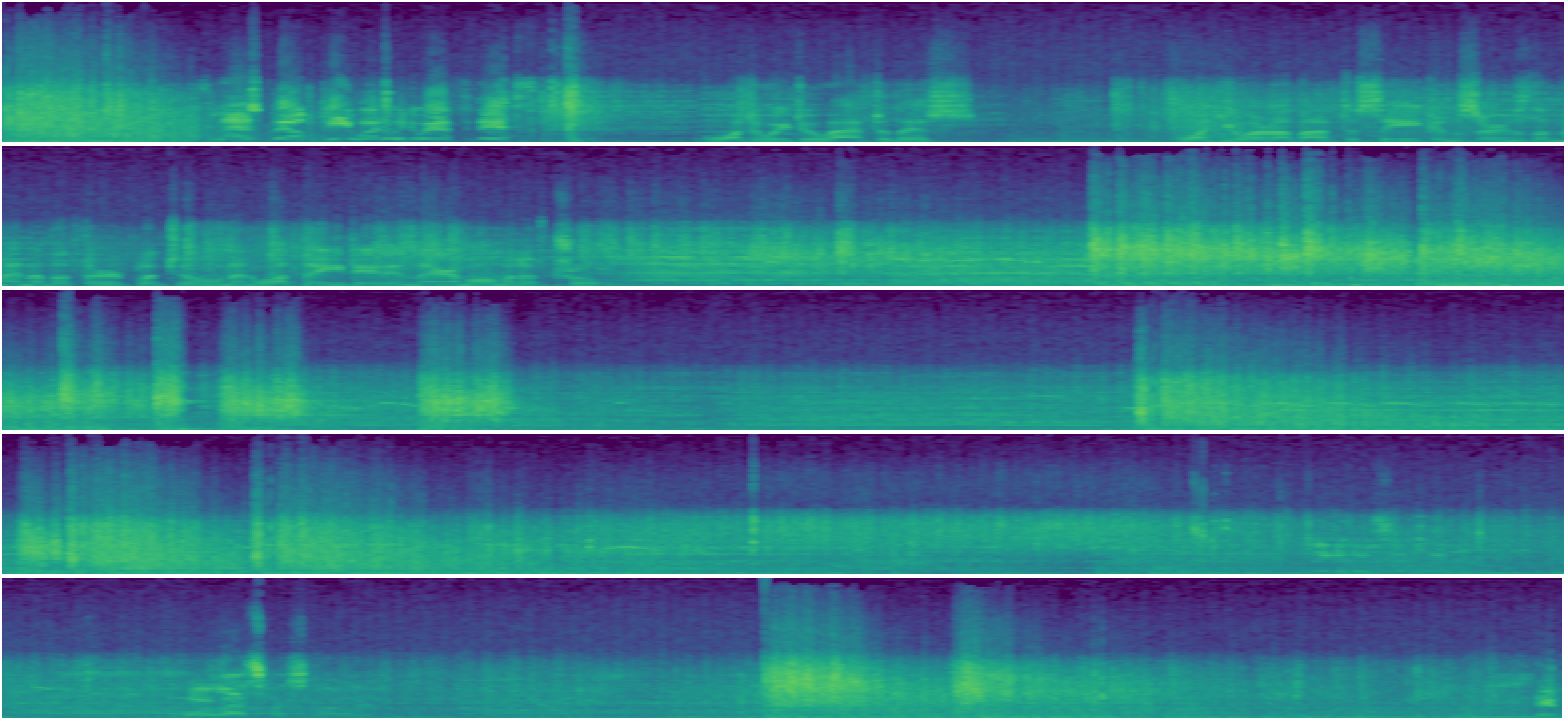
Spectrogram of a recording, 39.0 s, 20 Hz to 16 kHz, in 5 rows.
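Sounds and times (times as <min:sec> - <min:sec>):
heavy shell explosions: 0:00.0 - 0:02.0, 0:05.2 - 0:32.1, 0:33.1 - 0:39.0
rifle and automatic gunfire: 0:13.2 - 0:18.4.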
